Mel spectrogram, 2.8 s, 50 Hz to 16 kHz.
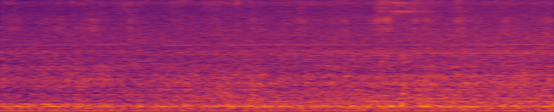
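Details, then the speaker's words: SNNC 563 lathe in slow speed cutting an internal left-hand Acme thread, 0.2 mm cut, half nuts engaged. Even, steady drone with a faint mid-pitched tone and no chatter or squeal; normal thread cutting. "once I engage the half nuts that's it just stop engaging until the job's done so that should be cutting the thread in there"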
